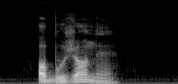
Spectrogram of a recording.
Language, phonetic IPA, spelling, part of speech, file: Polish, [ˌɔbuˈʒɔ̃nɨ], oburzony, verb / adjective, Pl-oburzony.ogg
